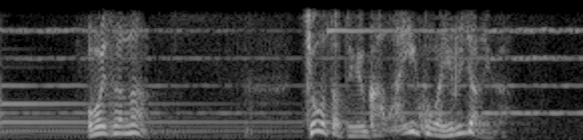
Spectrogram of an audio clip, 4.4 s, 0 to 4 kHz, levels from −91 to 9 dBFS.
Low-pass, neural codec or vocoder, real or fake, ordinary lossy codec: 3.6 kHz; none; real; none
